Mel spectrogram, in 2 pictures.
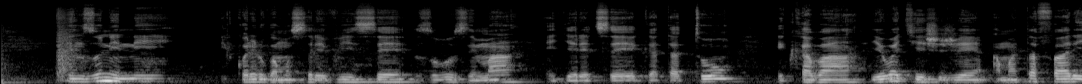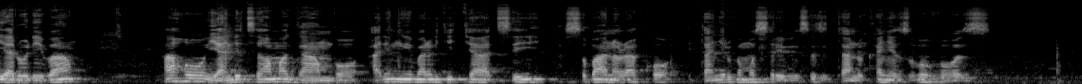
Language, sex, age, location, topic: Kinyarwanda, male, 25-35, Huye, health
